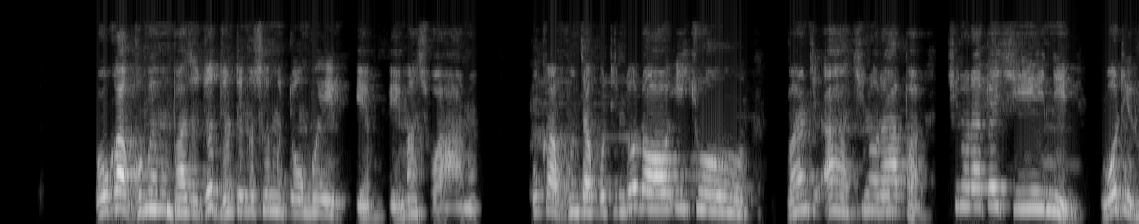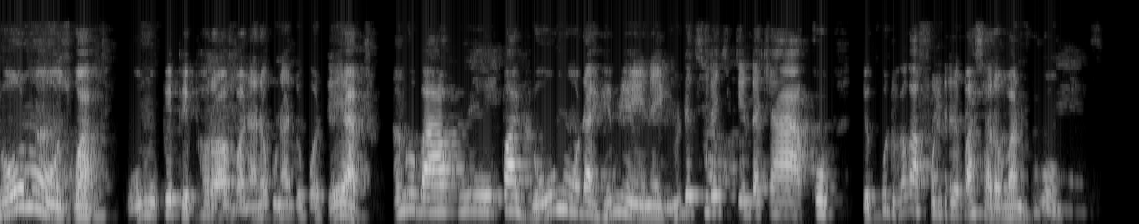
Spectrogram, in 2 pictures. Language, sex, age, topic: Ndau, female, 36-49, health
